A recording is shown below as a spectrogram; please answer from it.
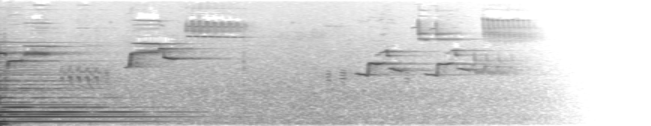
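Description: The song's final chord rings out and fades away over about two seconds, while birds chirp in two short groups of calls; everything stops a little past five seconds.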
